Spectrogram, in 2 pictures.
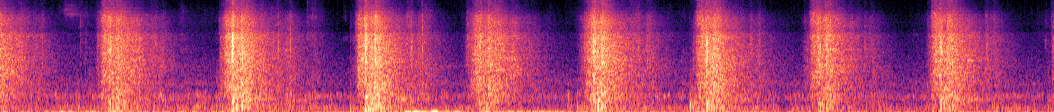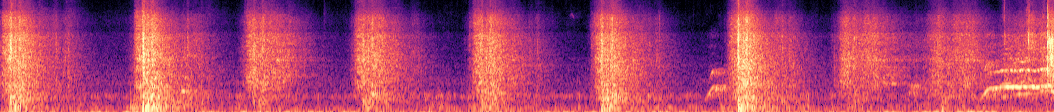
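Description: A person bouncing high on a trampoline: the mat and springs give a sharp swishing thump with each landing, in a steady rhythm of about one bounce every second and a bit.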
